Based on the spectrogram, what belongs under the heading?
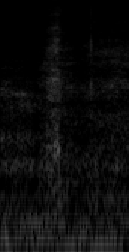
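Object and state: Nothing is struck.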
